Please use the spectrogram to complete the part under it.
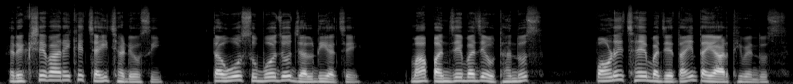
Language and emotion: Sindhi, neutral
